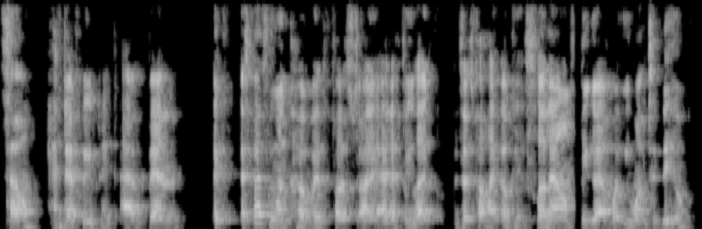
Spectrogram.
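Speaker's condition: Cerebral palsy; physical and occupational therapy as child

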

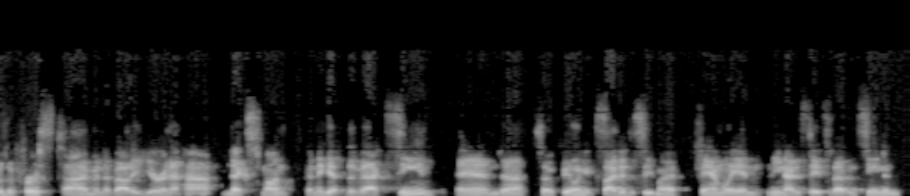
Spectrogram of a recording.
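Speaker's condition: No condition

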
